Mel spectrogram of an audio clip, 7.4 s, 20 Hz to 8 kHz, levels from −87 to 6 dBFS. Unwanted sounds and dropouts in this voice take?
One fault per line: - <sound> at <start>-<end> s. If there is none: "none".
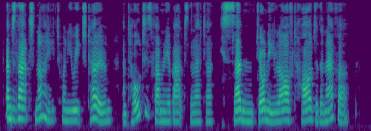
none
